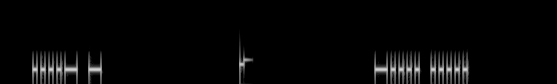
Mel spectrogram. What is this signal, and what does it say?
Morse code, heard as a keyed tone, about 30 wpm, 700 Hz. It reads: 4T 65
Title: Common Cut Numbers - 2-Digit 30wpm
